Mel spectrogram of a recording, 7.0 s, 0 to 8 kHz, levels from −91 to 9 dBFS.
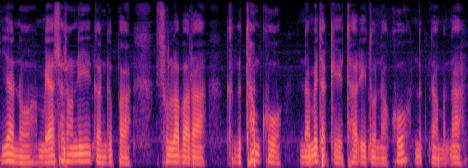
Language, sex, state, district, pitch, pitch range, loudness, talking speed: Garo, male, Meghalaya, North Garo Hills, 110 Hz, 100-125 Hz, -20 LUFS, 100 wpm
